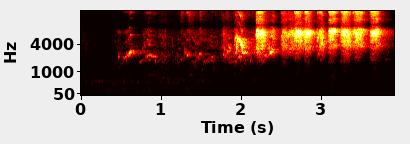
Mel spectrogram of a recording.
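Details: Budgerigar sounds for stimulating budgies: a few thin rising chirps at first, then a loud, dense burst of rapid scratchy chatter that pulses several times per second.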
